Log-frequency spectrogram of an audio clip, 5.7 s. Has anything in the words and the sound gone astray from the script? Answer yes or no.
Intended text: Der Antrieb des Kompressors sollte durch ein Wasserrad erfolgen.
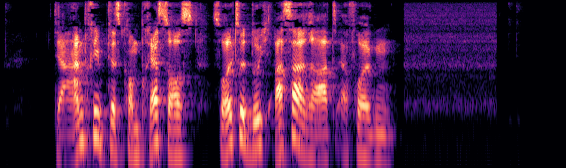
yes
